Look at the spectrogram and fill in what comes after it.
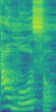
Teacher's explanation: A palavrinha almoço, a sílaba tônica é o mó.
